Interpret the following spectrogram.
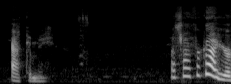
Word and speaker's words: Acme: Dave you're right it is Acme it is pronounced Acme that's why I forgot you're a Philly boy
